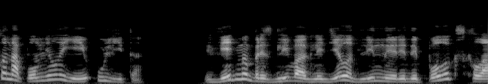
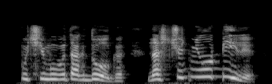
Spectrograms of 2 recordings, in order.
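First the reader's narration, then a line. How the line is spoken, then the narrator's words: Exclaiming. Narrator (Russian): воскликнула Ната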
